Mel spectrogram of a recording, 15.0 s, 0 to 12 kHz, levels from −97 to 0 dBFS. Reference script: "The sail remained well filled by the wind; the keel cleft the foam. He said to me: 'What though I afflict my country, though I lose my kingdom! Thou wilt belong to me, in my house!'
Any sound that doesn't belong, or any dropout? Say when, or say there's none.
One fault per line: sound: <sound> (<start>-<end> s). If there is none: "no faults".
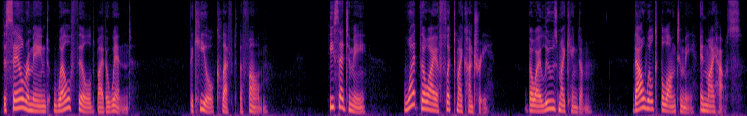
no faults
